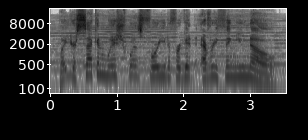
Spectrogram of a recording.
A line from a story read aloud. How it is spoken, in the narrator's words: she cackled at the poor man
